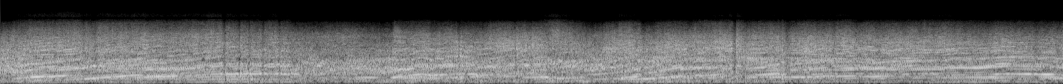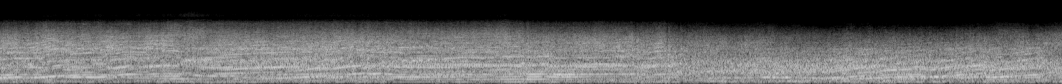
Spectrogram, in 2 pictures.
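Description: Several car engines revving hard, their pitch rising and falling again and again and overlapping, fading away near the end.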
